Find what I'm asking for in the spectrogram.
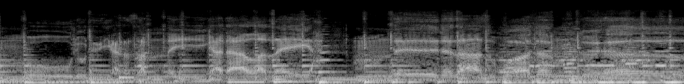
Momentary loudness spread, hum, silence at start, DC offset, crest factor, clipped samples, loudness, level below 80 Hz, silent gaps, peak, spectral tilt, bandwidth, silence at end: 6 LU; none; 0 s; under 0.1%; 14 dB; under 0.1%; -18 LUFS; -34 dBFS; none; -2 dBFS; -6 dB/octave; 12.5 kHz; 0 s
